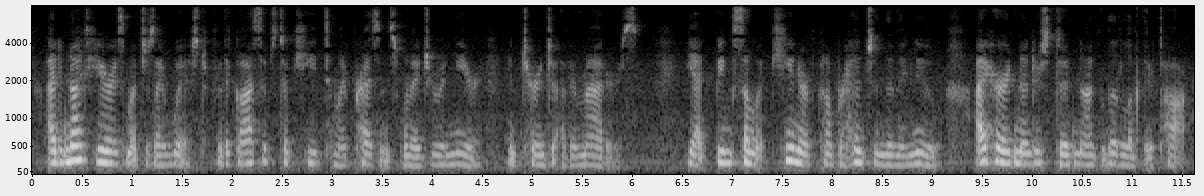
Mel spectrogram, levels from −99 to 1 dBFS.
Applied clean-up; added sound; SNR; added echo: none; none; none; none.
